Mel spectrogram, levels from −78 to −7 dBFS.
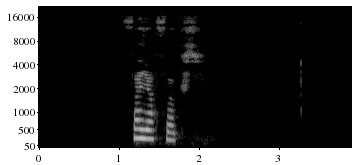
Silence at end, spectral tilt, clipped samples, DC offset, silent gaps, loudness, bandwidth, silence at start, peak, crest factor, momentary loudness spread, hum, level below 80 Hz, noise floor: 1.85 s; -3 dB/octave; under 0.1%; under 0.1%; none; -35 LUFS; 17 kHz; 1.05 s; -18 dBFS; 22 dB; 12 LU; none; -88 dBFS; under -90 dBFS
